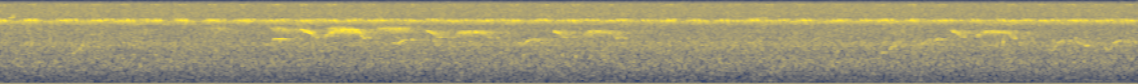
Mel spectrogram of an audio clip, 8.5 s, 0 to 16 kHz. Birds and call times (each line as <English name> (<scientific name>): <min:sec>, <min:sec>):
White-browed Robin-Chat (Cossypha heuglini): 0:02.6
